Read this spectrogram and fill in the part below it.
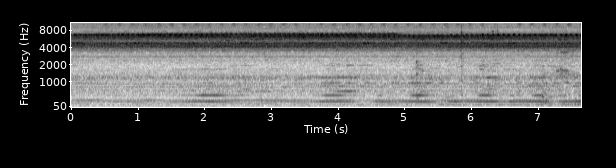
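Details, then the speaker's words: Codep 36-inch model 314 cast-iron-motor four-curved-blade commercial ceiling fan: steady hum with high shimmering metallic ringing pulsing with rotation; owner suspects something loose, rubber washers between blades and motor would silence it; still quiet enough for a bedroom. "So that sounds like a very specific piece of metal reverberating. Reverberating, yeah. So I think either something's loose or some rubber washers between the blades and the motor would make it silent."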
